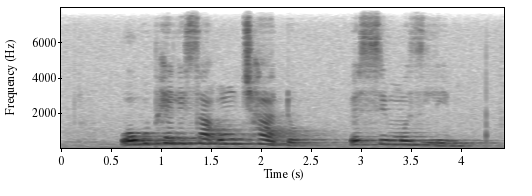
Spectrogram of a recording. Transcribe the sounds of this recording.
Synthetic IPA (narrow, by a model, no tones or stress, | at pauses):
wok̬upʰelisaʔum̩t͡ʃʰad̥ʱɔ | wesimuzliːmu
